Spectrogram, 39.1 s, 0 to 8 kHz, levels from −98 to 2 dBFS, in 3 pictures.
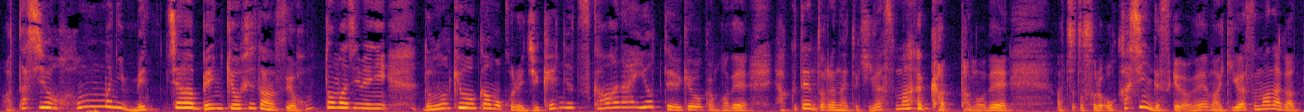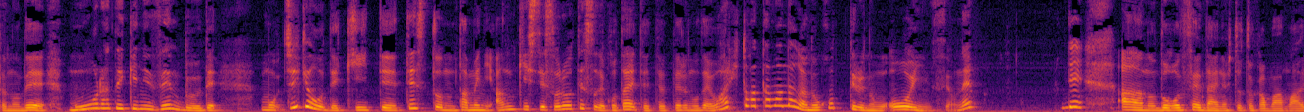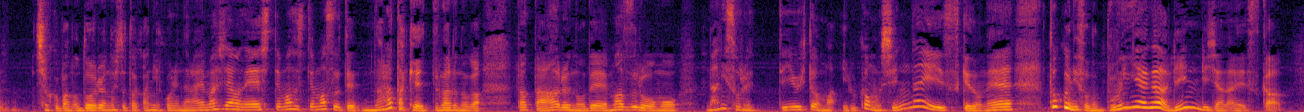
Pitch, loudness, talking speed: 190 Hz, -25 LUFS, 405 characters per minute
